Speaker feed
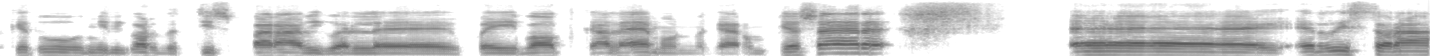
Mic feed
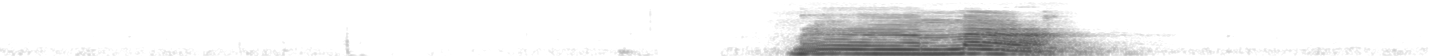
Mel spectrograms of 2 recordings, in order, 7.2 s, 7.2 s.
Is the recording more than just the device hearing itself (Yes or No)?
Yes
